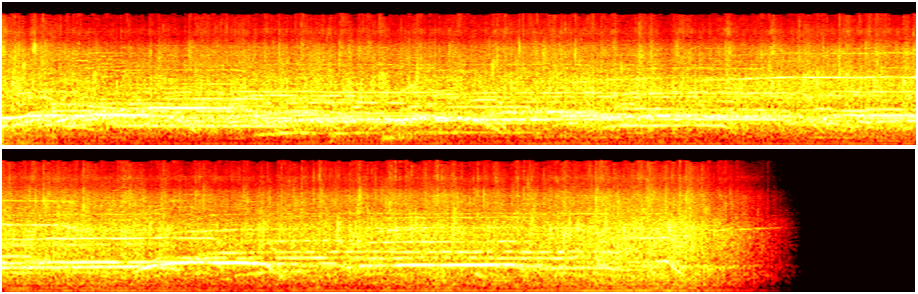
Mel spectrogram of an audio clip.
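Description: A crowd cheers and whoops loudly in a large room.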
